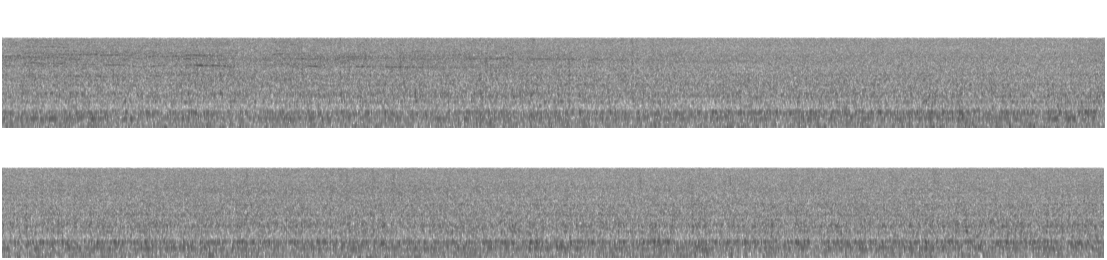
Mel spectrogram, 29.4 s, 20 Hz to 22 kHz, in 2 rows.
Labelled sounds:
2.5	2.9	vessel noise, 3.3 to 3.4 kHz

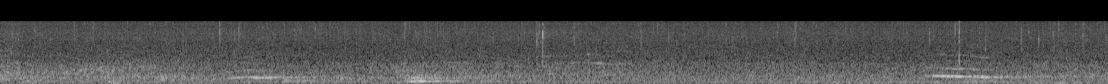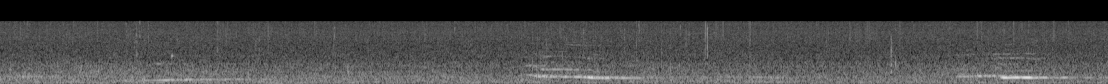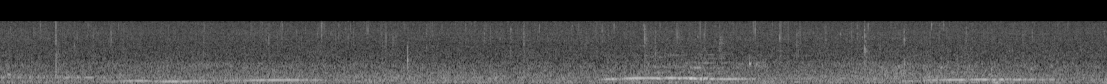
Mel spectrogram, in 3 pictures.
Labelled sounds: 21.0	21.3	humpback whale, 1.2 to 1.3 kHz

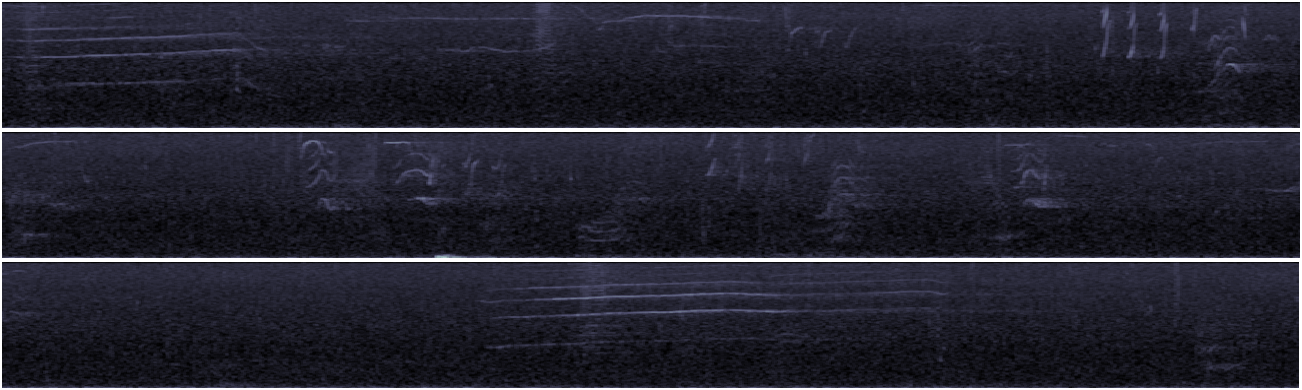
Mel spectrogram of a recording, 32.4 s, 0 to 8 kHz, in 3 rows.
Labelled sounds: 0.0	2.2	killer whale, 0.60 to 7.7 kHz
21.4	21.9	killer whale, 1.8 to 3.2 kHz

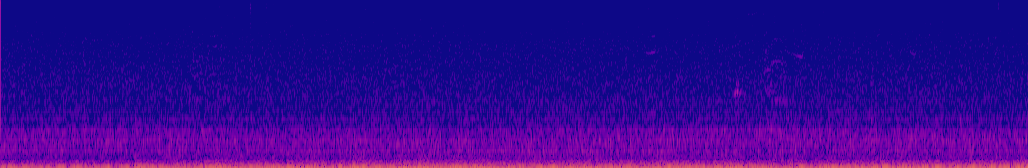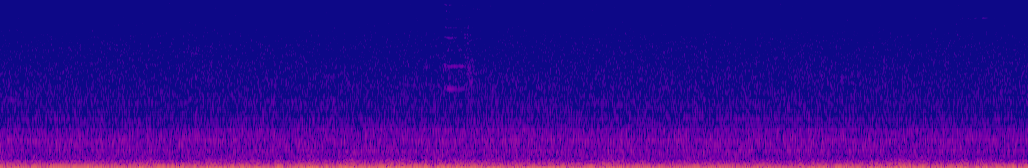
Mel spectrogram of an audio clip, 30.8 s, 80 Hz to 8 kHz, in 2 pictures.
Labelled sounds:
11.2	11.4	killer whale, northern resident, 6.1 to 6.3 kHz
22.0	22.4	killer whale, northern resident, 2.4 to 7.4 kHz

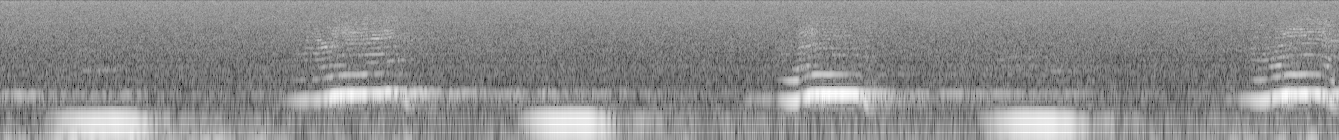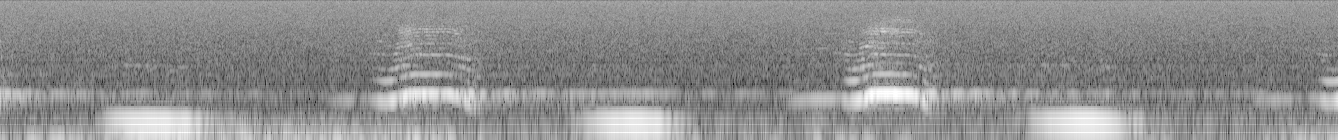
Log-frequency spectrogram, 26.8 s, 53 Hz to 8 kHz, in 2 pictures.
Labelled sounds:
3.2	3.9	humpback whale, 1.1 to 2.1 kHz
8.0	8.2	humpback whale, 1.4 to 1.7 kHz
12.5	13.3	humpback whale, 0.86 to 2.7 kHz
17.3	18.1	humpback whale, 0.90 to 2.9 kHz
22.0	22.6	humpback whale, 1.1 to 2.9 kHz

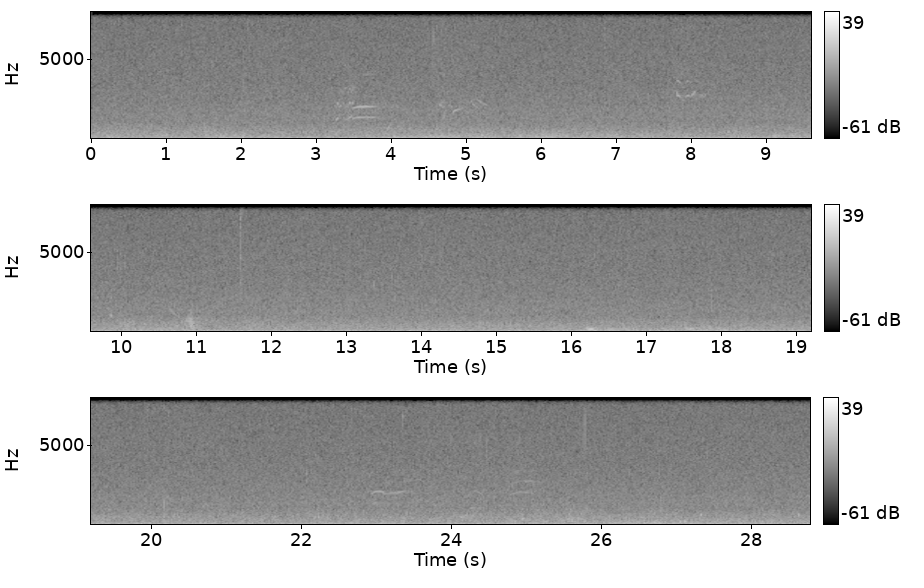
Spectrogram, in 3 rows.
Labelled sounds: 3.1	3.8	killer whale, 1.2 to 3.3 kHz
22.8	23.4	killer whale, 1.3 to 2.2 kHz

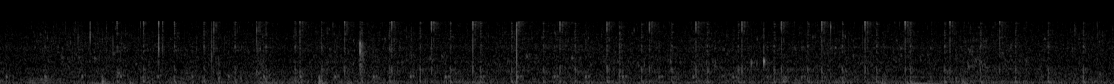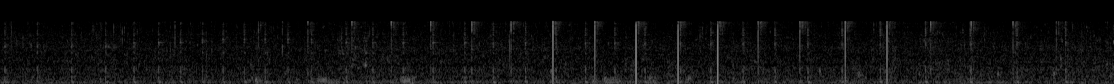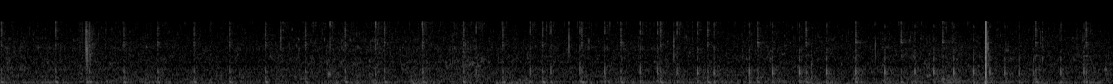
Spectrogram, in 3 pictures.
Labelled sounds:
0.9	33.3	killer whale, 0 to 8.0 kHz

